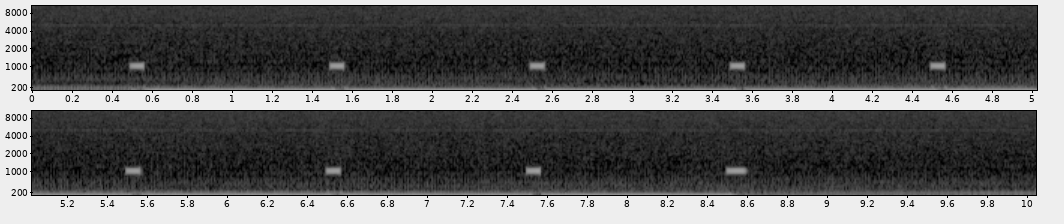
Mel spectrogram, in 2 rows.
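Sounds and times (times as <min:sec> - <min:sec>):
low hum: 0:00.4 - 0:10.0.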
